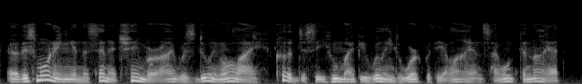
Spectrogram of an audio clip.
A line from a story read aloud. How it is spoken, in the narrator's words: he went on quickly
